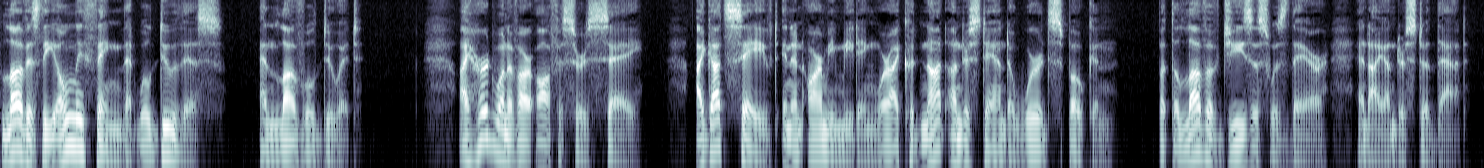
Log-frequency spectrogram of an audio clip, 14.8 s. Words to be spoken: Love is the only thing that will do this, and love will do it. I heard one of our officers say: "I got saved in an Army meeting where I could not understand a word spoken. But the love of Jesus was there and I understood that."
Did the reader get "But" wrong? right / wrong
right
